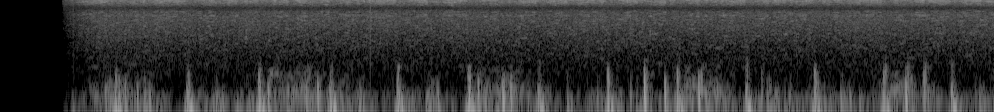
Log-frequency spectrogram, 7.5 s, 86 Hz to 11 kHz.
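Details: Rapid, steady, low thumping heartbeat of the recorder's own heart at about 115 beats a minute; tachycardia, fast heartbeat.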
